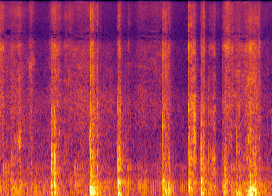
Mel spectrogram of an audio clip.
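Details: Loud low purring from a ginger house cat enjoying being brushed inside a box; a continuous rumble persists beneath repeated sharp brushing strokes and rustling about every half second.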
